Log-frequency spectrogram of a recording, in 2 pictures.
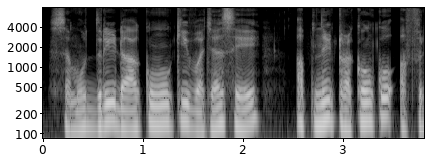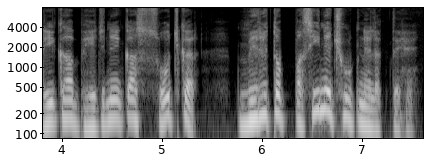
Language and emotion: Hindi, fearful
